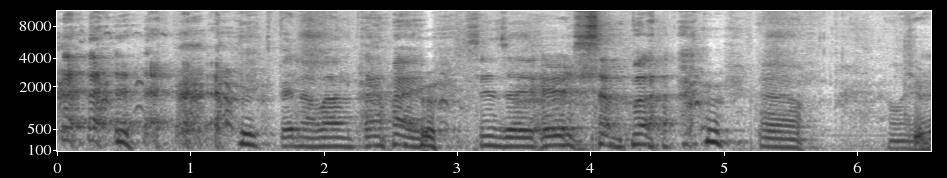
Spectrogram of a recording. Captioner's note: laughing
